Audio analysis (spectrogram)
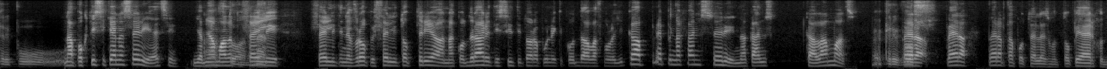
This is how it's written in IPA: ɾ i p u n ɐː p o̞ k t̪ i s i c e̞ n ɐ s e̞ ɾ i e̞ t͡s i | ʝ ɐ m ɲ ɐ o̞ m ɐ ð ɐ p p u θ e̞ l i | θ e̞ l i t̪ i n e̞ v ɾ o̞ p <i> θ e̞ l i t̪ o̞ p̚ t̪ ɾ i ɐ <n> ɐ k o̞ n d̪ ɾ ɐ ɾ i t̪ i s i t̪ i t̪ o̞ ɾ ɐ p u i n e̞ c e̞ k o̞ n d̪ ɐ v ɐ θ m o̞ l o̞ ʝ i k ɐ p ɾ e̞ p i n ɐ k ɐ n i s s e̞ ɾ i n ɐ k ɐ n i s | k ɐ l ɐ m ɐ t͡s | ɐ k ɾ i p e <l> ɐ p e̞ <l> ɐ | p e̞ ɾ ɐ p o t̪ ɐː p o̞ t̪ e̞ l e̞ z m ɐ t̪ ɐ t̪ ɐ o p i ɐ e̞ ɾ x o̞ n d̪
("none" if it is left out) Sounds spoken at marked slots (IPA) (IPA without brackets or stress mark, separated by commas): i, n, ɾ, ɾ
